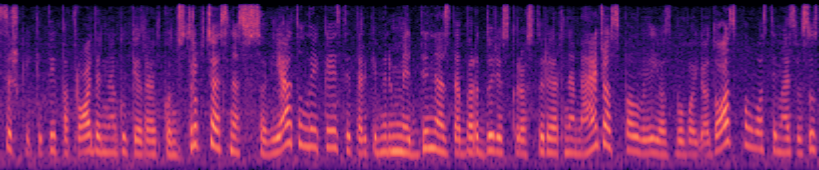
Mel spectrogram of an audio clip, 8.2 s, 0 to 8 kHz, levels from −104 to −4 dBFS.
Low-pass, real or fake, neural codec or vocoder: 7.2 kHz; fake; vocoder, 44.1 kHz, 128 mel bands, Pupu-Vocoder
